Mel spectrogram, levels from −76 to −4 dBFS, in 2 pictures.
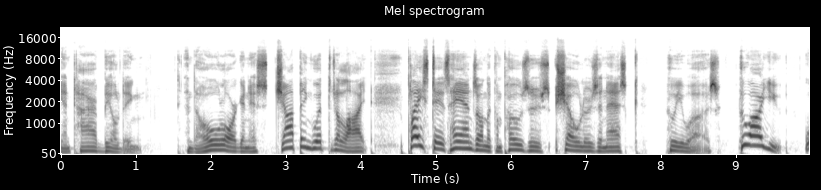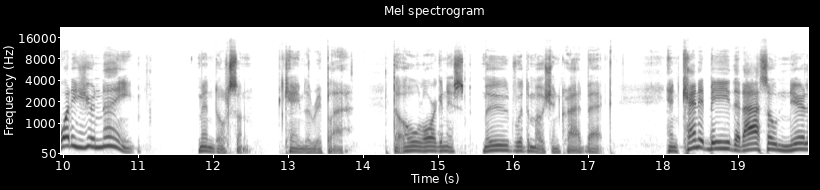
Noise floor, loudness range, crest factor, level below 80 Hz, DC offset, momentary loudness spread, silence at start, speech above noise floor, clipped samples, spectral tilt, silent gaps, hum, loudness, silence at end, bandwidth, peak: -69 dBFS; 5 LU; 24 dB; -58 dBFS; under 0.1%; 14 LU; 0 s; 41 dB; under 0.1%; -2.5 dB/octave; none; none; -26 LUFS; 0 s; 16.5 kHz; -6 dBFS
